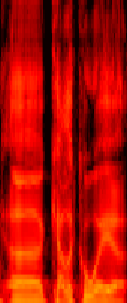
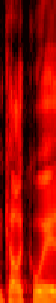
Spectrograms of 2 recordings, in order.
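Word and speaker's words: Kalākaua: In 1887, the King Kalakaua, I think is how you say that, King Kalakaua, his interior minister, was an American lawyer, and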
